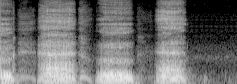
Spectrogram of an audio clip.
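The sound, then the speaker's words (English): A man's voice imitates the grunting and growling of someone straining through muscle-ups: three loud, rough, guttural bursts with short gaps between them, then quiet. “he started grunting and growling while doing the muscle-ups. Like, we'd do a muscle-up and go,”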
